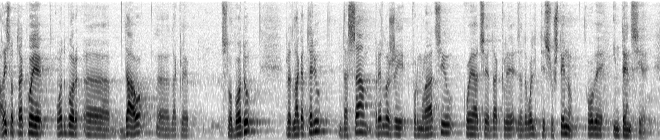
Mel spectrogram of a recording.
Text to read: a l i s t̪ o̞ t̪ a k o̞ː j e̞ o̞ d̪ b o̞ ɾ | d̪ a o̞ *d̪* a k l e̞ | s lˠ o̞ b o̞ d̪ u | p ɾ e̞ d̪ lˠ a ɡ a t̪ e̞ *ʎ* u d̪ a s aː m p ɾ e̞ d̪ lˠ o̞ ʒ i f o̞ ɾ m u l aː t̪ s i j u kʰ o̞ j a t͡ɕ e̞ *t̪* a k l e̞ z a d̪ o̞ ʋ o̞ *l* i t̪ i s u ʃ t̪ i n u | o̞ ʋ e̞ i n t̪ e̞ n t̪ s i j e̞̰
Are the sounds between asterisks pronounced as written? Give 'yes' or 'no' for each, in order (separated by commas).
yes, yes, no, no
